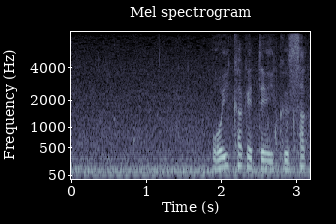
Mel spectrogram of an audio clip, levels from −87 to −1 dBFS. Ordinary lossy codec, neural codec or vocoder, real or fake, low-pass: none; none; real; none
